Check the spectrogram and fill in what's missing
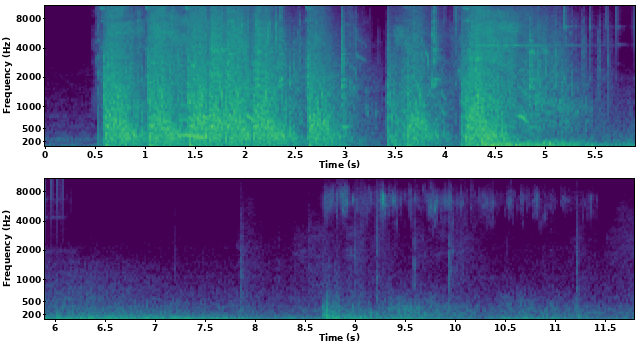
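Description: Rapid handgun fire from a film set in the Underworld vampire-and-werewolf world, a dense burst of many shots over several seconds, loud and close, then a brief second volley, followed by a hum and faint mechanical clicks.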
